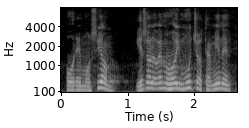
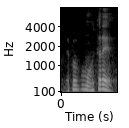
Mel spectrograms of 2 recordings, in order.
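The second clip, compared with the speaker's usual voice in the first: usual speaking voice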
